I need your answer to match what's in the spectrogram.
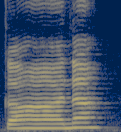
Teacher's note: الف مد ہے، دو الف کے برابر کھینچ کے پڑھیں گے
